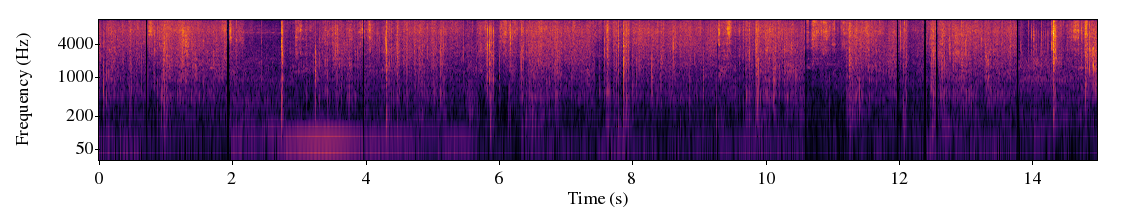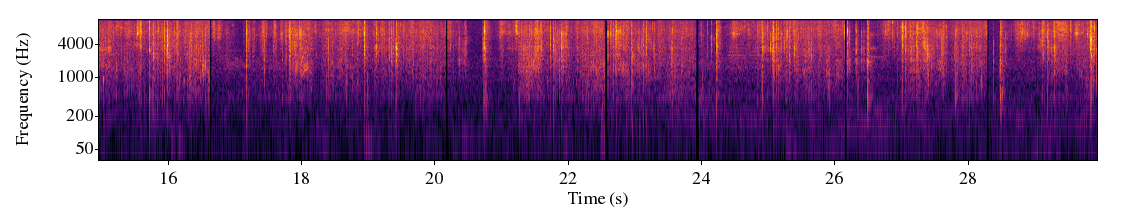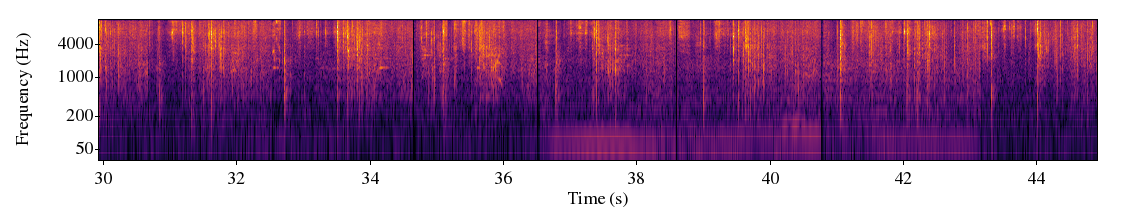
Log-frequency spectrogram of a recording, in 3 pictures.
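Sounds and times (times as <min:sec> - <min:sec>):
loud low rumble: 0:01.9 - 0:06.0, 0:36.4 - 0:43.2
chalk blocks crushed by hand: 0:05.7 - 0:44.9.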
